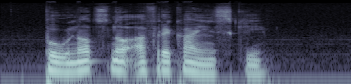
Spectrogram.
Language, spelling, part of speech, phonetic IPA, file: Polish, północnoafrykański, adjective, [ˌpuwnɔt͡snɔafrɨˈkãj̃sʲci], Pl-północnoafrykański.ogg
